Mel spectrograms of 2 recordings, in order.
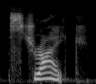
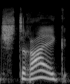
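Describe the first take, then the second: First: English-style strike, s at the start; English pronunciation. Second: Streik with sh before the t; German-style Streik, sh at the start; German pronunciation. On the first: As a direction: strike with a plain s before the t. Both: Shown as a demonstration. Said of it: "replacing the word".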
